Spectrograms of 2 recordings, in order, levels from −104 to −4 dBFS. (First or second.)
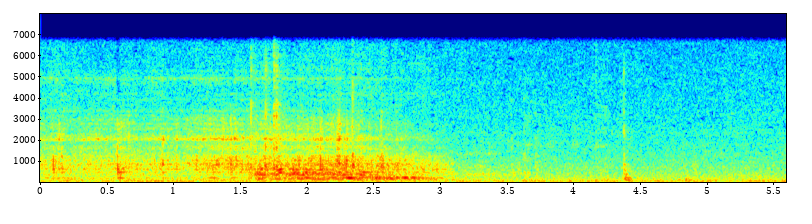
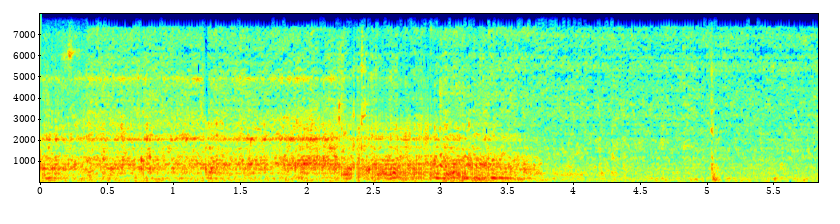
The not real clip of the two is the second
